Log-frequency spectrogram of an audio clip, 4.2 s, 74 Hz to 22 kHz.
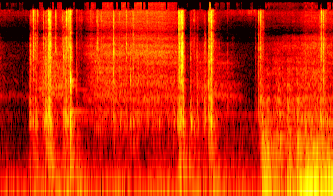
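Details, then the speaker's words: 2012 Ford KA / Fiat 500 starting on the original remote key after key programming with a Lonsdor K518: key clicks and rattles, a brief crank, then a clean catch into a steady run. Normal engine start. "there we go. There's 1 key starting. The original remote key starts it."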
